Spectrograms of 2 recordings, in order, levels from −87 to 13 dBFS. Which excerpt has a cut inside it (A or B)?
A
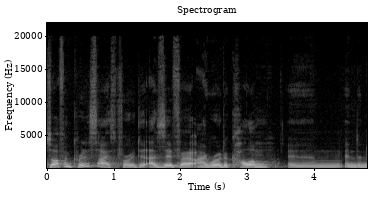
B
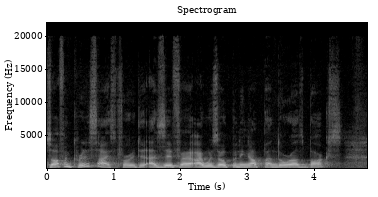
A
